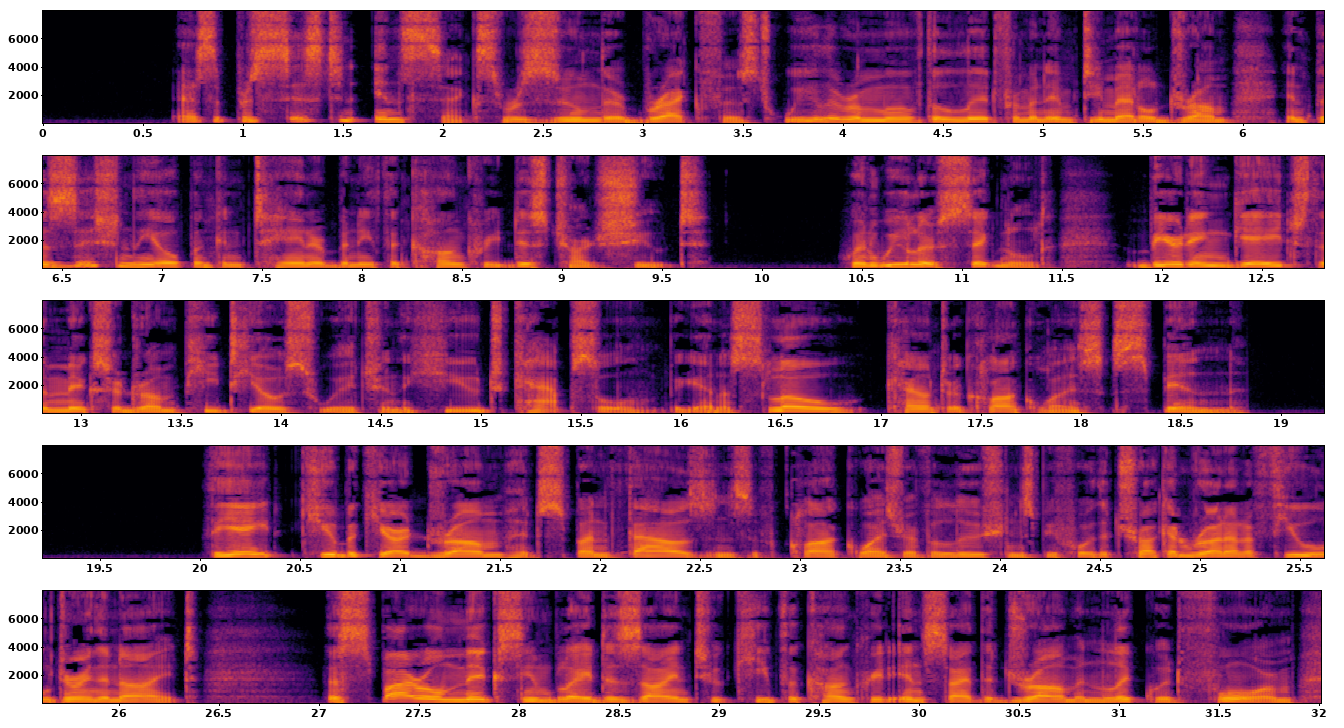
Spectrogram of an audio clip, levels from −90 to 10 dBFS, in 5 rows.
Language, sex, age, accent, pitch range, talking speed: English, male, 40-59, American, 85-115 Hz, 155 wpm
